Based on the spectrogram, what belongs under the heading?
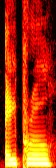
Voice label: female, announcements

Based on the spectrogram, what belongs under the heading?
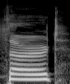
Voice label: announcements female

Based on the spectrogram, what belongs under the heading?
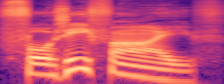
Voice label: announcements male

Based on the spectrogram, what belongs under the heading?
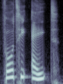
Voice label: announcements female

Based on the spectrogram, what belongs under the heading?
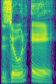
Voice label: Zone A, announcements male

